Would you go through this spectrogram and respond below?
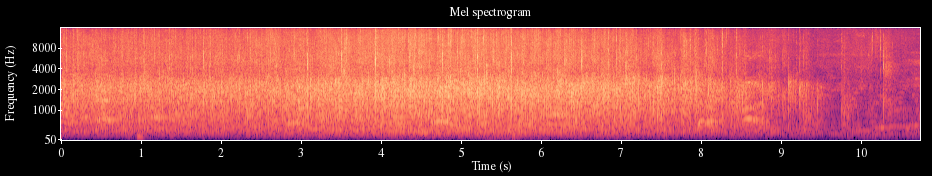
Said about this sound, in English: Clap your hands unto the Lord if you believe it.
